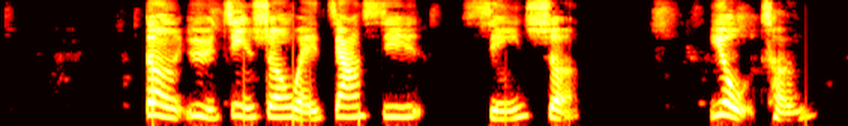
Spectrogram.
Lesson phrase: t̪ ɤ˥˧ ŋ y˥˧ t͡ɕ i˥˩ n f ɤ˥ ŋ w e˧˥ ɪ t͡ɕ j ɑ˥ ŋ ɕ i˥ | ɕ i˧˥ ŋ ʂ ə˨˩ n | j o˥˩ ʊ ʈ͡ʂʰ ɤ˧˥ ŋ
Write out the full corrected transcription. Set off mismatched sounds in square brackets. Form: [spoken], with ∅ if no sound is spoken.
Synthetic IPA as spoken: t̪ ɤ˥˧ ŋ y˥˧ t͡ɕ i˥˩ n [ʂ] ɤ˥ ŋ w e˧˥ ɪ t͡ɕ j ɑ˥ ŋ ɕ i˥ | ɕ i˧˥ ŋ ʂ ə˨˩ [ŋ] | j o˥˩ ʊ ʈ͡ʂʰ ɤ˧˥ ŋ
